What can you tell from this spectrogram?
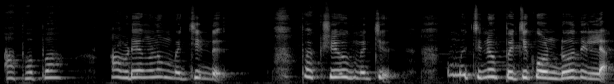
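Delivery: put-on whimpering child. A narrator's reading. Little girl telling uncle her mother was left behind, whimpering. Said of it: "വിതുമ്പിക്കരഞ്ഞ്".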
